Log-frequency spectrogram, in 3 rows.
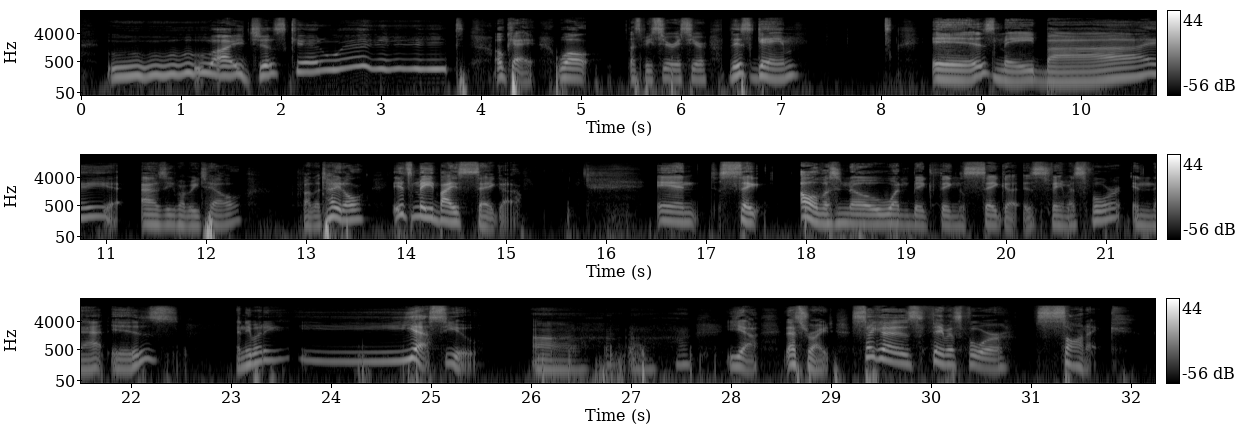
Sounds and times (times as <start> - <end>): Speech: 1.0 - 7.2, 8.5 - 12.4, 13.0 - 15.2, 16.5 - 22.5, 23.1 - 32.0.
